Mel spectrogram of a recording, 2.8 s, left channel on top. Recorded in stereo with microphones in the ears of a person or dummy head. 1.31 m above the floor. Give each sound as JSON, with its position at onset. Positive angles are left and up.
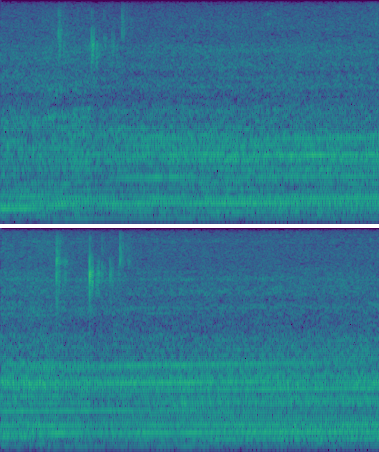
{"t": 0.4, "sound": "a clink", "side_deg": -80, "distance_m": 7.5}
